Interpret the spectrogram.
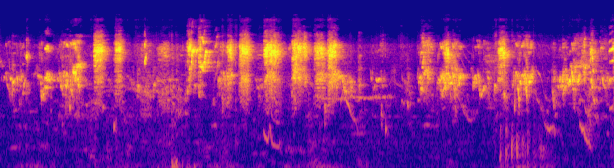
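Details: Budgerigars (Melopsittacus undulatus) at bath time, chattering in a steady stream of high, scratchy warbles and chirps pulsing about twice a second, with faint splashing and low thumps underneath.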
